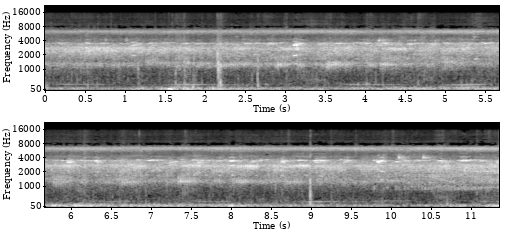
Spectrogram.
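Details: Frogs give short, low croaks, repeated about every one and a half seconds, under a dense, steady high-pitched insect chorus with a faint low rumble beneath.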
